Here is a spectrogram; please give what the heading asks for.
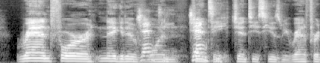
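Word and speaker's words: Jeanty: Um, and Ashton Jenty, I got to say his name right. Ran for negative one. Genty.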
